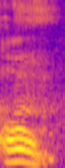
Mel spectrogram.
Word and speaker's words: Om: When you are pronouncing A, the tongue is not touching any part of your mouth. It is generated in the vocal cord. And when you pronounce U, A, U, Ma, these three constitutes the Om.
